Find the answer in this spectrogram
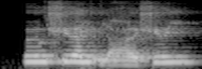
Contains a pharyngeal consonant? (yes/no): yes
